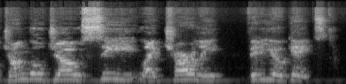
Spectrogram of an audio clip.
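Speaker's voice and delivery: Jungle spoken very slowly, each part set apart; slow spelled-out callsign. Shown as a demonstration. Radio operator spelling his callsign for a caller, slowly. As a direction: spell it out slowly so they can copy it. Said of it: "Did you get that?".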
